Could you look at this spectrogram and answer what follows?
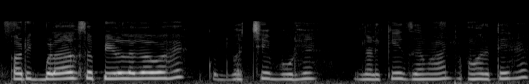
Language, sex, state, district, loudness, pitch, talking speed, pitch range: Hindi, female, Bihar, Kishanganj, -27 LUFS, 265 Hz, 160 wpm, 240-275 Hz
